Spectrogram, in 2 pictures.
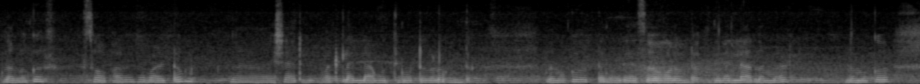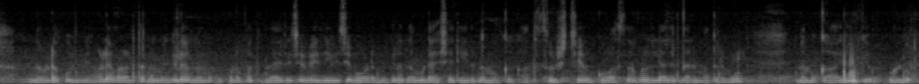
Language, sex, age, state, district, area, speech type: Malayalam, female, 30-45, Kerala, Kollam, rural, spontaneous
